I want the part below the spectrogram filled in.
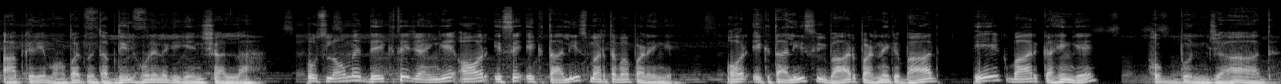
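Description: Low, mellow-voiced man narrating religious instruction. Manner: calm, measured instruction with slow Arabic recitation. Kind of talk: scripted voice-over narration. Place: voice-over studio.

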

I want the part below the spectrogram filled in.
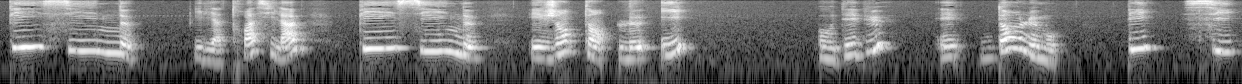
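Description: Woman teacher, slow reading lesson, lively high pitch, splits each word into syllables. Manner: spells out words syllable by syllable, repeats each word. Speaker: French teacher. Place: classroom with whiteboard.

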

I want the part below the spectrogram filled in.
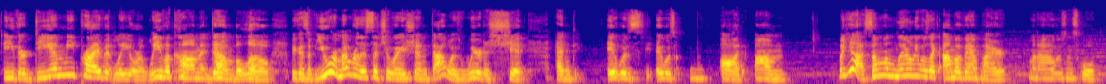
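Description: A book YouTuber in her twenties reads aloud in a small room at home lined with bookshelves, reacting with casual, sweary, incredulous commentary. Her mid-range voice is sing-song at a normal speed, with soft music playing in the background.

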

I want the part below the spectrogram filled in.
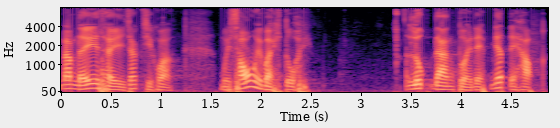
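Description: A man's voice: mid-range voice, lively intonation, fast, darkish tone. A man, teaching a live online pronunciation class in a chatty, joking way and calling on students to answer. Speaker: English teacher.

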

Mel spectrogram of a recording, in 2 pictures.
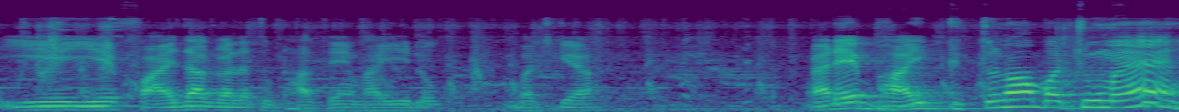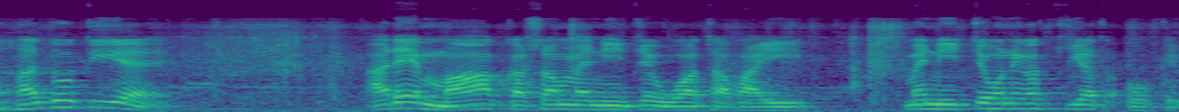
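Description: A young man with a sore throat giving excitable live commentary while playing a fighting game, often bursting into exasperated complaints. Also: medium pitch, slight background noise. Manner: excitable, frequent exasperated outbursts. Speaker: gameplay streamer.

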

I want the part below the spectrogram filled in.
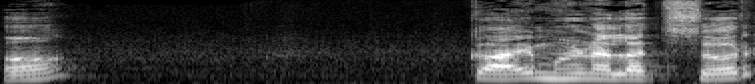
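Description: A man voicing a timid, frightened little girl who speaks in halting, tearful answers. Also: high voice, little pitch movement, fairly bright tone, clear, resonant tone, pitched above the performer's own voice. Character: small frightened girl refugee.

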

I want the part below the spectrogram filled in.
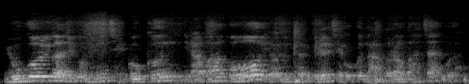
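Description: Lively male math teacher, echoey room. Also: medium pitch, fairly quick. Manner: lively, asks many rhetorical questions. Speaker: middle school math teacher. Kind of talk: classroom math lecture. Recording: echoey room, far from mic, faint noise.

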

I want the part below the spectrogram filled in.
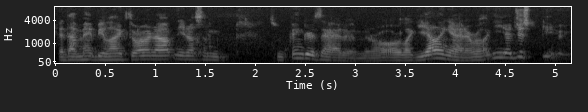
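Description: A man's voice: medium pitch, animated, quick pace, a little hiss or hum. A young man casually telling a story to his vlog camera, rambling and musing with many asides and fillers. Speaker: vlogger.

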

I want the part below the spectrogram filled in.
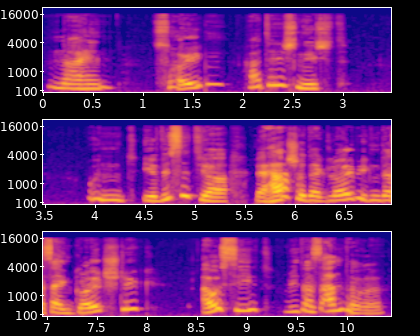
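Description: A man voicing a frightened, lying male merchant in a read-aloud fairy tale, with a high, pleading, shaken voice. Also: big pitch swings, slow, a little mellow, dry recording, studio quality, full character voice. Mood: defensive.

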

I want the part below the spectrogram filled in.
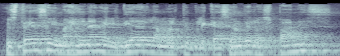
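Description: A man's voice: medium pitch, normal speed, a little mellow. A man from Colombia preaching a teaching sermon, telling stories dramatically and acting out the voices of crowds and characters. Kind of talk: classroom sermon. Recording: echoey hall with long reverb.

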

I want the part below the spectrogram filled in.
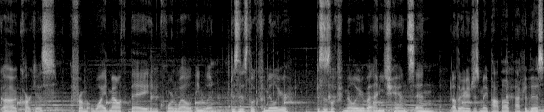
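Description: A man with a slightly low, very creaky voice hosts a casual online commentary. He talks in loose, rambling asides. Music is clearly heard behind his voice. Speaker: YouTube channel host. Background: background music.

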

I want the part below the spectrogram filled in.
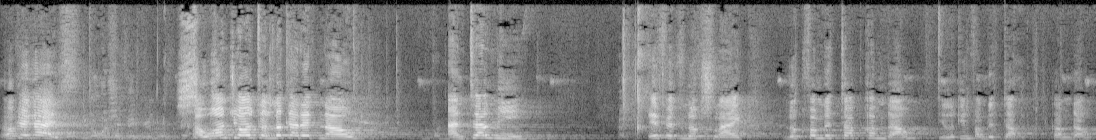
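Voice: medium pitch, unhurried, pauses often, bright, forceful tone, a little hiss or hum. A tour guide leading a group through a cave, giving instructions and repeating directions, recorded from a visitor's camera. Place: inside a dark cave. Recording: echoey cave from far off.

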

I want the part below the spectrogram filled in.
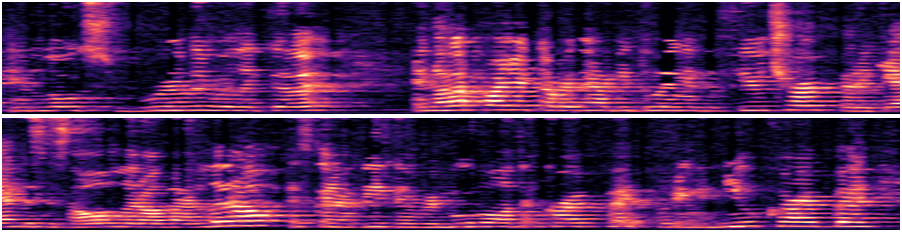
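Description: Standing in the hallway and stair landing of a large two-storey house, a high-voiced woman who vlogs about home renovation talks casually to the camera on a tour of her home. The camera microphone is a few metres off, leaving the audio distant and very echoey.

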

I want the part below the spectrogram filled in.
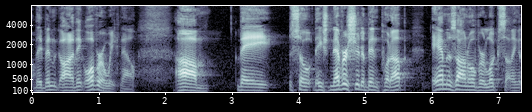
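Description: Low-voiced man in casual podcast chat. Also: fairly bright tone. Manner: loose, rambling, drops into goofy put-on voices. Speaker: podcast host.

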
